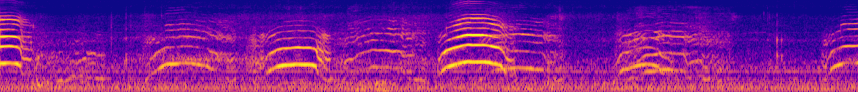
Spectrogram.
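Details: Newborn rescued kittens demanding breakfast milk in the morning with loud cries; quick arched mews repeated about twice a second, some overlapping, with a low background hum.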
